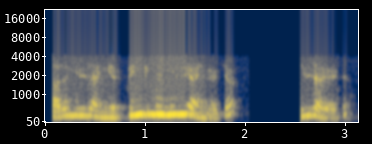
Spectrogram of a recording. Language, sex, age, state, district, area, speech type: Urdu, male, 18-30, Delhi, North West Delhi, urban, conversation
